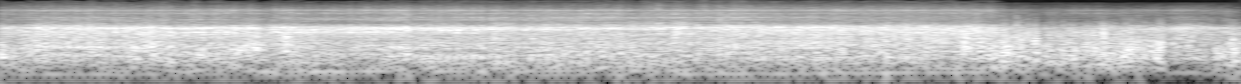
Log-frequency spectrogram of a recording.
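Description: Small off-road motor vehicle's engine running steadily under throttle as it rides across grass.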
